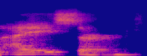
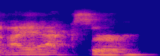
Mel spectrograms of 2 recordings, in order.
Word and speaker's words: IACESR: pronounce it uh i i think we finally settled on iacer okay rather than i axer which sounded a bit flimmy so if you google i-a-e-c-s-r-i-a-c-e-s-r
